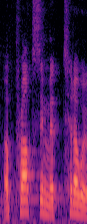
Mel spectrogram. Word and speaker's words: approximate: approximate라고 읽어야 돼, 형용사라서.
